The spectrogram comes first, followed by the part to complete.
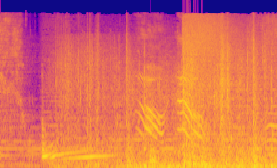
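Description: Background music with cartoon-style sound effects: a rising tone starting about half a second in, a few quick falling glides in the middle, then a loud rumbling boom from just before three seconds in, the effect for lava erupting.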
